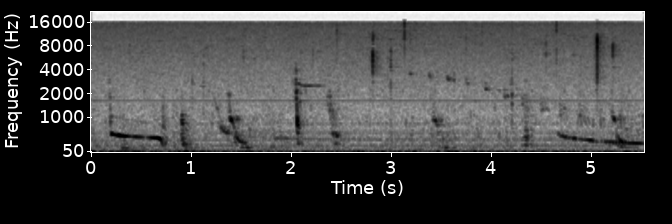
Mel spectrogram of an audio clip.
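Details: Weddell seals under thick Antarctic sea ice in McMurdo Sound, recorded November 2017 by a hydrophone observatory 21 m below the ice: gliding descending whistles and short downward chirps overlap, with clicking patter beneath and a long falling trill at the end.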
